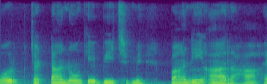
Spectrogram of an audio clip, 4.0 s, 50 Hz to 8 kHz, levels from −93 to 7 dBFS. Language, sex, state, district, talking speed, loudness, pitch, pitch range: Hindi, male, Odisha, Nuapada, 135 wpm, -17 LUFS, 125 Hz, 120-145 Hz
